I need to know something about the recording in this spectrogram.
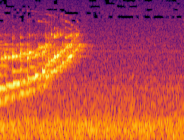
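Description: VTech Touch & Learn Activity Desk Deluxe toy playing a short electronic jingle through its small speaker: a quick upward run of synthesized tones, lasting about a second, after it speaks a letter word.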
